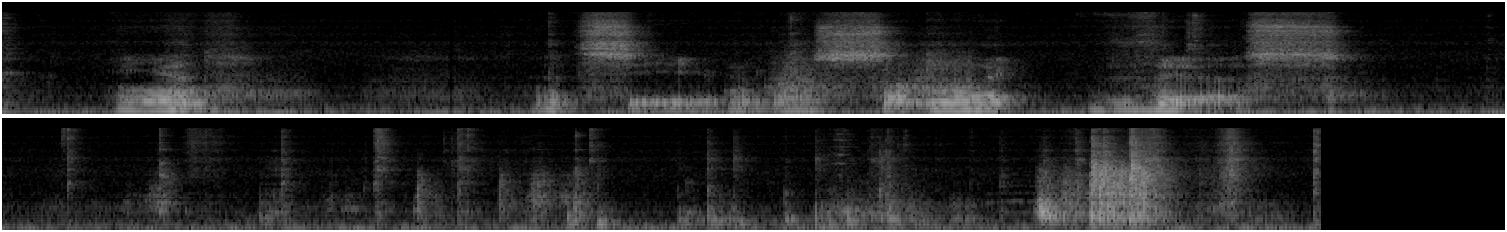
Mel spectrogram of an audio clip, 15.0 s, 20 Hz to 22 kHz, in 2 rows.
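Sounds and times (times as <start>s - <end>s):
scraping rustle: 3.6s - 5.1s.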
